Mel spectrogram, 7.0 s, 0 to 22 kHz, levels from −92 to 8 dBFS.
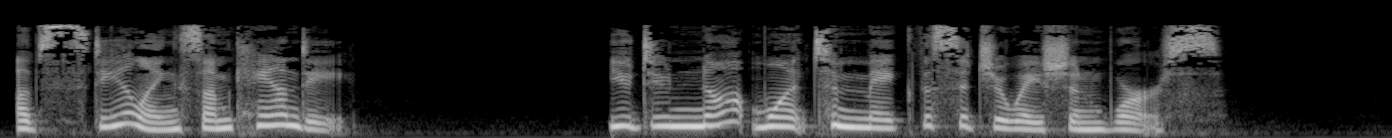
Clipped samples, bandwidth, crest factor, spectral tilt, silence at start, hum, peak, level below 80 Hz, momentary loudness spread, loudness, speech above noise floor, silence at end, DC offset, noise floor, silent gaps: under 0.1%; 11.5 kHz; 16 dB; -4.5 dB/octave; 0.1 s; none; -6 dBFS; -66 dBFS; 8 LU; -20 LUFS; 59 dB; 0.9 s; under 0.1%; -79 dBFS; none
